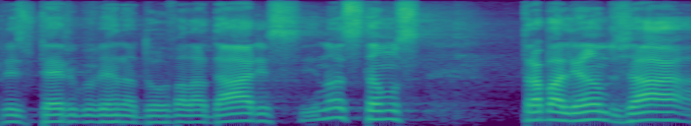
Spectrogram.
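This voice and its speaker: This man has a fairly high pitch with ordinary pitch variation. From Rio de Janeiro, Baixada Fluminense. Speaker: pastor. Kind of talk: sermon. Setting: church.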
